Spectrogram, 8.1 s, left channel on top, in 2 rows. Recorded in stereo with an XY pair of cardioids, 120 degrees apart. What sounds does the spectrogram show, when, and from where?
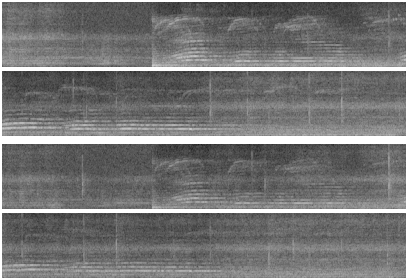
1.5 s a shout: 50° left, 2 m; by 8.0 s 20° left, 9.5 m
